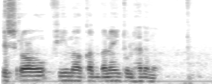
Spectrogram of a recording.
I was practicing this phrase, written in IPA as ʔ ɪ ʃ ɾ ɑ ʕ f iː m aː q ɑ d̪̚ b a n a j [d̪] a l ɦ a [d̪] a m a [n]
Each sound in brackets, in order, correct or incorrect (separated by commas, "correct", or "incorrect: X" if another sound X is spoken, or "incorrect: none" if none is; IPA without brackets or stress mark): incorrect: t̪, correct, incorrect: none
